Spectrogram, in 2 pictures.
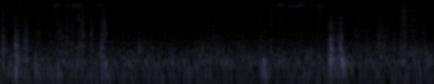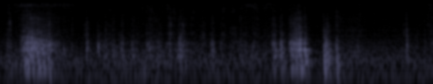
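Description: Faint rubbing of fingertips working beeswax shoe cream into the leather of a black dress shoe. A few louder short handling knocks come from the shoe and cream tin, the loudest about six and nine seconds in.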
